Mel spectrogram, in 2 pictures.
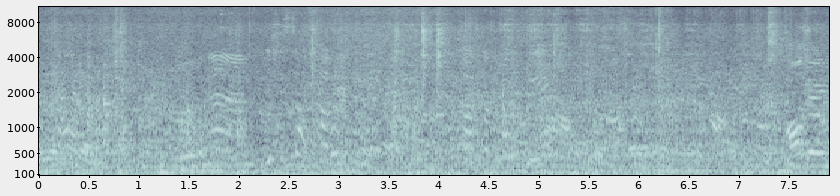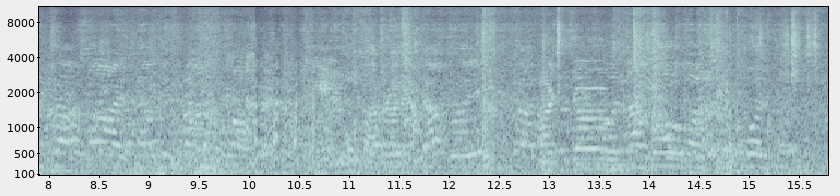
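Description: A crowd of people chatter throughout a busy room.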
